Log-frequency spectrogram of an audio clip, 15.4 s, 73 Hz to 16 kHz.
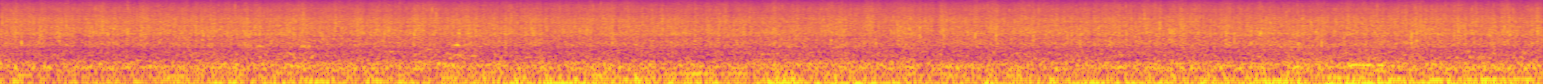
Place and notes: wien x: brunnen am columbusplatz
Vienna, Austria, 29 September 2014, 10:41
